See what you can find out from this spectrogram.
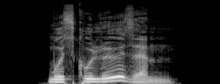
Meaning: strong dative masculine/neuter singular of muskulös
- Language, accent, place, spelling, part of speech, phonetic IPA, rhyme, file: German, Germany, Berlin, muskulösem, adjective, [mʊskuˈløːzm̩], -øːzm̩, De-muskulösem.ogg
